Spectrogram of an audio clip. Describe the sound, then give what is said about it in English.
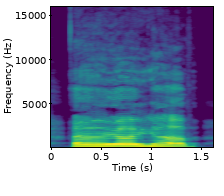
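A single drawn-out, voiced yawn, fairly loud, holding a steady tone for just over a second before trailing off, with no talking around it. “Oh my god, I'm yawning, but it's okay.”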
